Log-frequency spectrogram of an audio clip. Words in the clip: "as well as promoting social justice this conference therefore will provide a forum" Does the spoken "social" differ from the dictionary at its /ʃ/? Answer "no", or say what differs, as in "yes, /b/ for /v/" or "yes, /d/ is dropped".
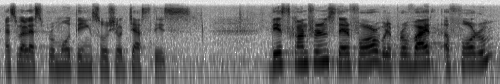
no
